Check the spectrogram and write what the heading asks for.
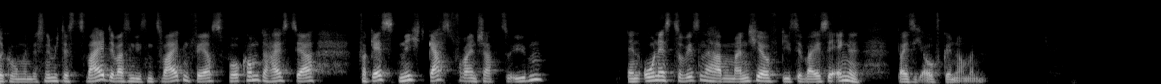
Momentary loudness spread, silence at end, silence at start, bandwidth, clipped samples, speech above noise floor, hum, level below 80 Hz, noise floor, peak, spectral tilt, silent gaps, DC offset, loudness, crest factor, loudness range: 8 LU; 1.8 s; 0 s; 12.5 kHz; under 0.1%; 62 dB; none; -60 dBFS; -85 dBFS; -4 dBFS; -6 dB/octave; none; under 0.1%; -24 LUFS; 20 dB; 4 LU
